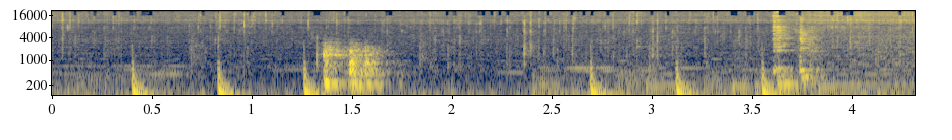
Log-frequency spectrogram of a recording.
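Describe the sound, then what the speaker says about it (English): Sliced red and green peppers, one whole pepper each, sizzle steadily in a hot pan, broken by repeated sharp stirring clacks and scrapes at a regular pace, close and fairly loud with no voices. "We're going to get those sauteed for a while until they get softened."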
